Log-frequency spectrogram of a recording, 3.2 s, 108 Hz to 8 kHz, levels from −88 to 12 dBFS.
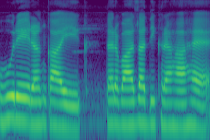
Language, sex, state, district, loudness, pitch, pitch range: Hindi, female, Chhattisgarh, Raipur, -15 LUFS, 175 Hz, 165-185 Hz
